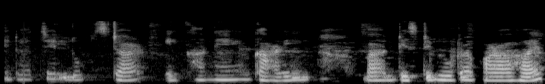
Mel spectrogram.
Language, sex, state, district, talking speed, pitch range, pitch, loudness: Bengali, female, West Bengal, Dakshin Dinajpur, 100 wpm, 185-225 Hz, 200 Hz, -21 LUFS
